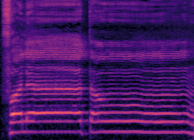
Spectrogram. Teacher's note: তাহলে এই 15টি অক্ষরের মধ্যে একটি অক্ষর সিন এসছে, এই জন্য নুন সাকিনের আওয়াজকে নাকের মধ্যে নুকাইয়ে তো রেখে এক আলিফ পরিমাণ গুন্না সহ পড়তে হবে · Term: ইখফা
